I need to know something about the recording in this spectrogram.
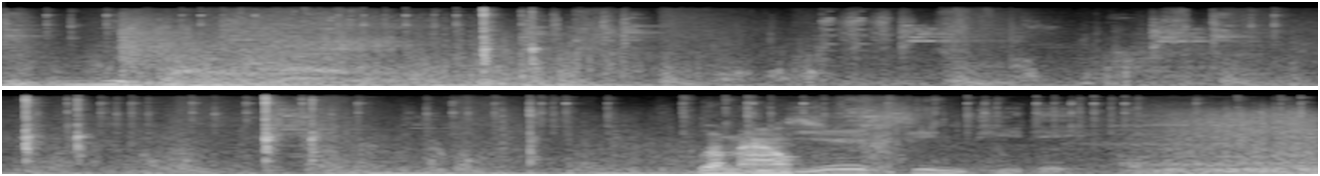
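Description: Spell effects crackle and clash in a fast battle.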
